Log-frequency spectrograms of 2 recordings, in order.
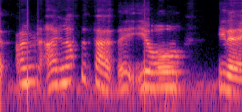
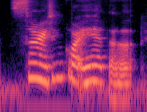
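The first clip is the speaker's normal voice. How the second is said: mock polite sorry; 7 semitones higher than usual. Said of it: "that real thing where you go".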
